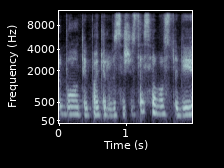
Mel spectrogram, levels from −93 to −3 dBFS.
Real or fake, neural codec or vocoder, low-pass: fake; codec, 24 kHz, 3 kbps, HILCodec; 10.8 kHz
